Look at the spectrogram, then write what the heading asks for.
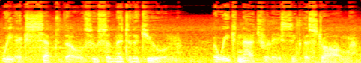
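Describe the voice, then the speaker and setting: An actor playing a stern, proud giant military commander in a video game, speaking in a grave, formal, declamatory way. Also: male voice, extremely low pitch, very animated, moderate pace, gravelly, background noise, exaggerated voice.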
